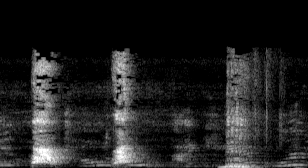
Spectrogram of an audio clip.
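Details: Jack Russell Terrier in the UK barking during play, three sharp yapping barks spaced about half a second and one second apart, the last lower and rougher.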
